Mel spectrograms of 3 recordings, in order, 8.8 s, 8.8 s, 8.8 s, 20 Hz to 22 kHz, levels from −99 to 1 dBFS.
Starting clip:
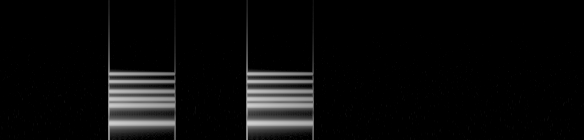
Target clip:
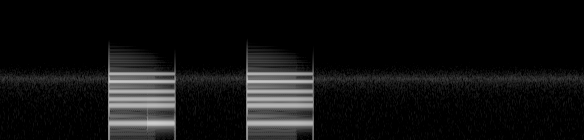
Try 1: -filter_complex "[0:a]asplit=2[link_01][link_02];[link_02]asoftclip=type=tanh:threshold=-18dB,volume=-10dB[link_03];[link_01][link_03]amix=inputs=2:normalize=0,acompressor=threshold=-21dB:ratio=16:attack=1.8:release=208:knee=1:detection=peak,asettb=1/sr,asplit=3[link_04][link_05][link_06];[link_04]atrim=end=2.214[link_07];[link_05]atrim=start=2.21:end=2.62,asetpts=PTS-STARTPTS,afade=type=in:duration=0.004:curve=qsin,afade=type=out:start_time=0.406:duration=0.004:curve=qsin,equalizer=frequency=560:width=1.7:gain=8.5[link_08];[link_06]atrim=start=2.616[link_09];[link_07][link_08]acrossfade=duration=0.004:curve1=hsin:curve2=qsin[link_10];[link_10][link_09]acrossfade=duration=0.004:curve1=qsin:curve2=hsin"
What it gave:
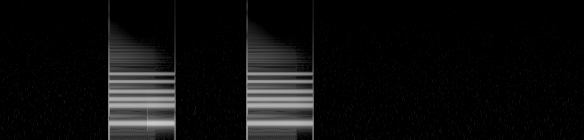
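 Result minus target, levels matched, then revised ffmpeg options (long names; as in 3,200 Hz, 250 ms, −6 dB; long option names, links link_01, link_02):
2,000 Hz band −5.0 dB
-filter_complex "[0:a]asplit=2[link_01][link_02];[link_02]asoftclip=type=tanh:threshold=-18dB,volume=-10dB[link_03];[link_01][link_03]amix=inputs=2:normalize=0,acompressor=threshold=-21dB:ratio=16:attack=1.8:release=208:knee=1:detection=peak,lowpass=frequency=2200:width_type=q:width=9.6,asettb=1/sr,asplit=3[link_04][link_05][link_06];[link_04]atrim=end=2.214[link_07];[link_05]atrim=start=2.21:end=2.62,asetpts=PTS-STARTPTS,afade=type=in:duration=0.004:curve=qsin,afade=type=out:start_time=0.406:duration=0.004:curve=qsin,equalizer=frequency=560:width=1.7:gain=8.5[link_08];[link_06]atrim=start=2.616[link_09];[link_07][link_08]acrossfade=duration=0.004:curve1=hsin:curve2=qsin[link_10];[link_10][link_09]acrossfade=duration=0.004:curve1=qsin:curve2=hsin"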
